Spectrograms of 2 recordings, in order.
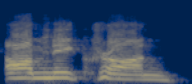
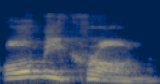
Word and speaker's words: omicron: good so what do we know about um omnicron um omicron omicron just let's get this right guys see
